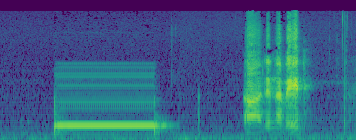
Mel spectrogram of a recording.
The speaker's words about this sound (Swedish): Men nu ringer vi honom.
